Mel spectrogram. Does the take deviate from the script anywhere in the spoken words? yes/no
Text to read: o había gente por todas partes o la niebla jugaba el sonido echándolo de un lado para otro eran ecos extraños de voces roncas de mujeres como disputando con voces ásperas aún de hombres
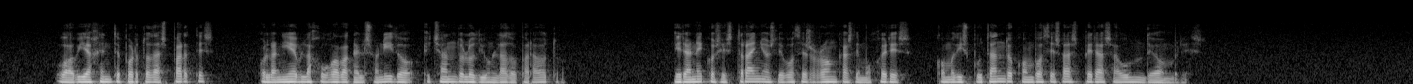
no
